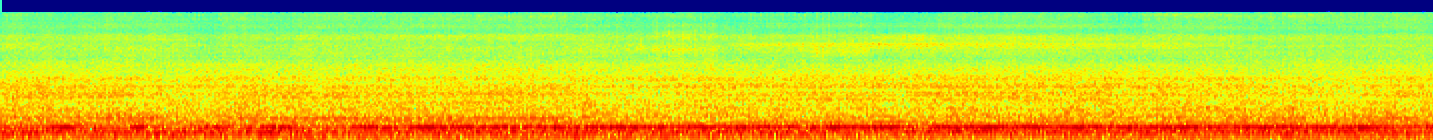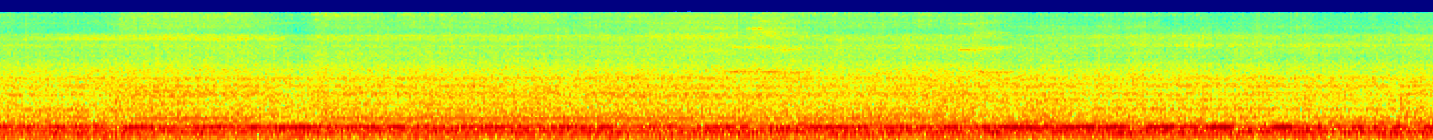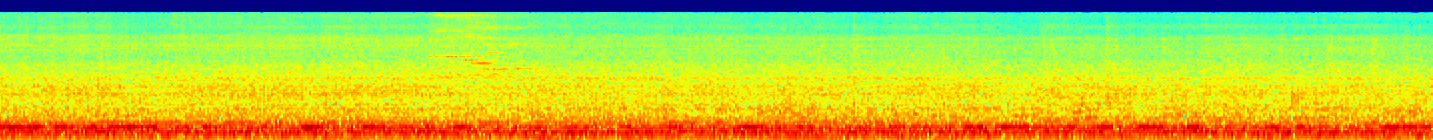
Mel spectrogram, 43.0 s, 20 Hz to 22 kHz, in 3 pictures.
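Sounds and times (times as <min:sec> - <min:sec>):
cutting machine droning: 0:00.0 - 0:42.9.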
